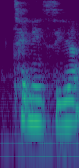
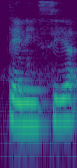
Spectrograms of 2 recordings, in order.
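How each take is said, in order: First: The name begins with a clear T sound. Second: The name begins with a clear D sound. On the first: "not Tenesia" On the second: "and not Denisia"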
